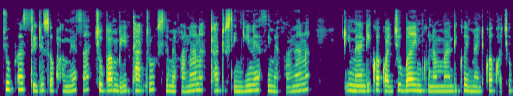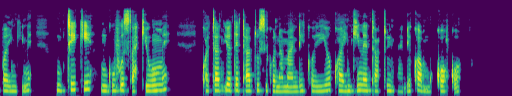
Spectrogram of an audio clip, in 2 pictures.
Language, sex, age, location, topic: Swahili, female, 18-24, Nakuru, health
